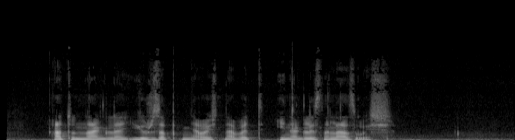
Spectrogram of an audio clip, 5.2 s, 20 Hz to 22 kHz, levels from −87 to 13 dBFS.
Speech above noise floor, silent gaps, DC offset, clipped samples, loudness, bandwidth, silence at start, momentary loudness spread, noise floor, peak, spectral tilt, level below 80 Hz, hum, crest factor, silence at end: 26 dB; none; under 0.1%; under 0.1%; -28 LUFS; 12 kHz; 0.5 s; 8 LU; -53 dBFS; -6 dBFS; -7.5 dB/octave; -52 dBFS; none; 24 dB; 0.45 s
